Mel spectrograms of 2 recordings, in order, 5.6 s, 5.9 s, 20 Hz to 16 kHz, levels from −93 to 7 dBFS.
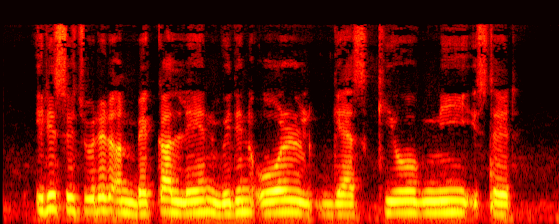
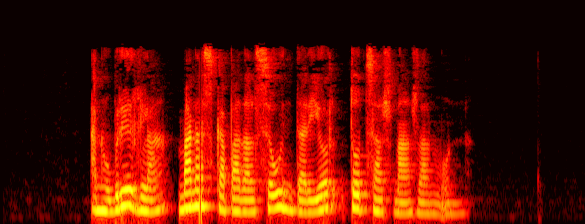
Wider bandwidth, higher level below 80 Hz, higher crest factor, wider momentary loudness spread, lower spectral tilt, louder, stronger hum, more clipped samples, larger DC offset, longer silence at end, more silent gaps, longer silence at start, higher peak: first, 11.5 kHz vs 8.4 kHz; first, -50 dBFS vs -58 dBFS; second, 14 dB vs 20 dB; second, 7 LU vs 10 LU; first, -7.5 dB/octave vs -6 dB/octave; first, -18 LUFS vs -22 LUFS; neither; neither; neither; second, 0.45 s vs 1.2 s; neither; second, 0.35 s vs 0.9 s; about the same, -4 dBFS vs -4 dBFS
